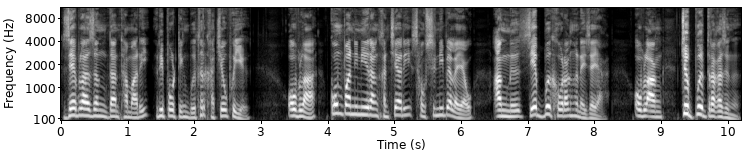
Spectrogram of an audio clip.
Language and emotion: Bodo, angry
